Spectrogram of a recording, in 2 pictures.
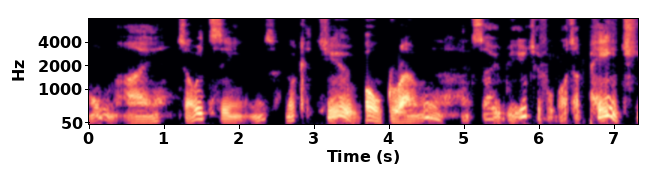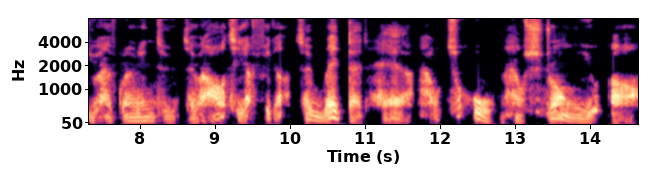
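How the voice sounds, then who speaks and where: Using a croaky put-on character voice, a man speaks very slowly with hardly any pauses. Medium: read story. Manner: dithering, doddering.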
